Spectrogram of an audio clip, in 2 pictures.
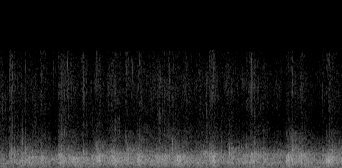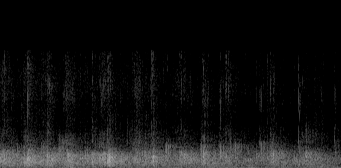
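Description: Sustained applause from a large audience at a maritime conference in India, following a keynote speech; dense, steady clapping that holds evenly for several seconds without talk.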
